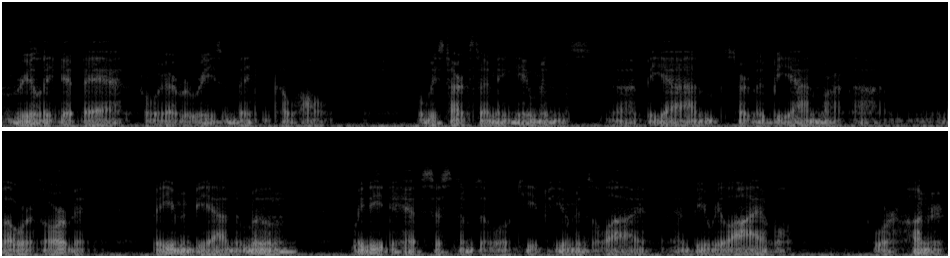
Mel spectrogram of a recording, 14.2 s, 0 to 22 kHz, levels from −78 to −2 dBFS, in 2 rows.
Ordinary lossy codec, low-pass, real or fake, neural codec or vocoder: MP3, 64 kbps; 7.2 kHz; fake; autoencoder, 22.05 kHz, a latent of 192 numbers a frame, VITS, trained on many speakers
